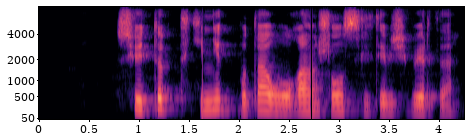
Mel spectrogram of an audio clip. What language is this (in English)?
Kazakh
